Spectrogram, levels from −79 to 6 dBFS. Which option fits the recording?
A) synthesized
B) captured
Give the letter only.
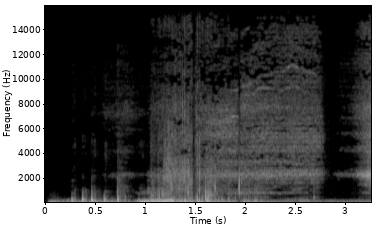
B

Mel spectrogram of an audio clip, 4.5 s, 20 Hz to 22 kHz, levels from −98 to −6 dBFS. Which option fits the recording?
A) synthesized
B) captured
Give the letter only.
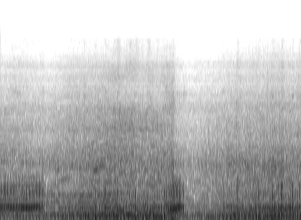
B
